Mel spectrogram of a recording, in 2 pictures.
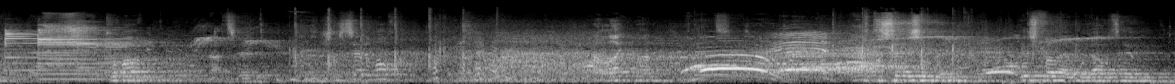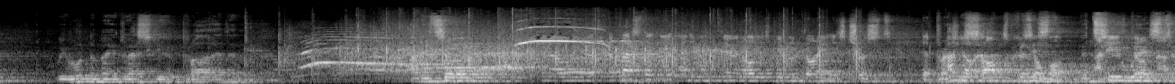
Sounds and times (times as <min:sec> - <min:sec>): Inside, public space: 0:00.0 - 0:23.5.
